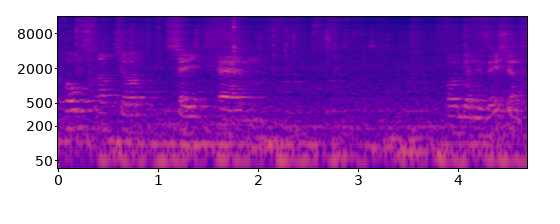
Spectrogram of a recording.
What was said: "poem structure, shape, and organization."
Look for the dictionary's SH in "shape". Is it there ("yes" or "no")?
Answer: no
